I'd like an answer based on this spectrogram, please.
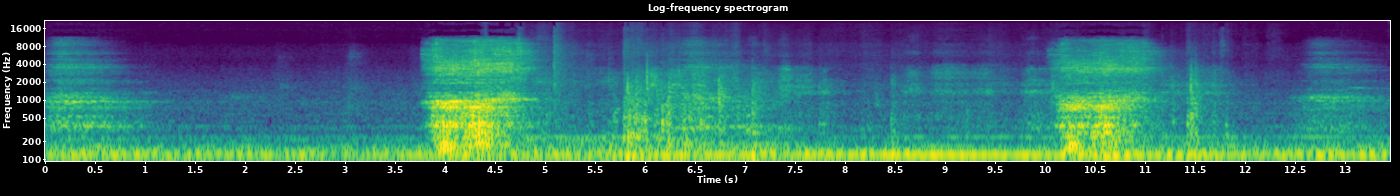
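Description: Two loud, rasping breaths about six seconds apart over a steady low hum, consistent with snoring.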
